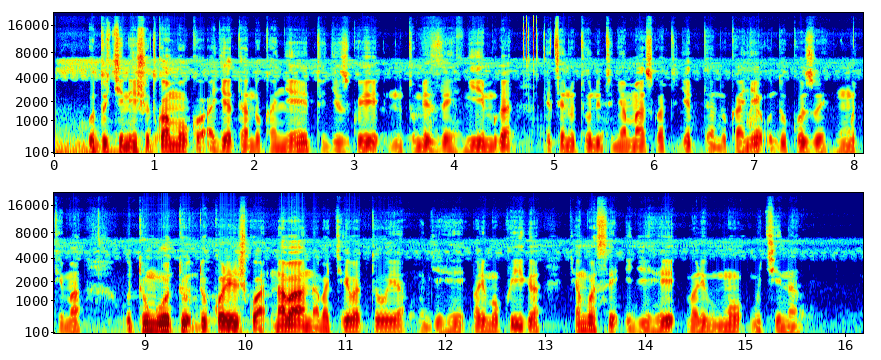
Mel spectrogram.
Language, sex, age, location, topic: Kinyarwanda, male, 36-49, Nyagatare, education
